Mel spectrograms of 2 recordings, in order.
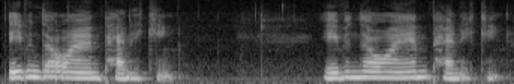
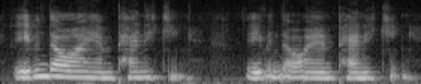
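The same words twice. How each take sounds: The two takes are said the same way.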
